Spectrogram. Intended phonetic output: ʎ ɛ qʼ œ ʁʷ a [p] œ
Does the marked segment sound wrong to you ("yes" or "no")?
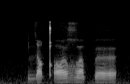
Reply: no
